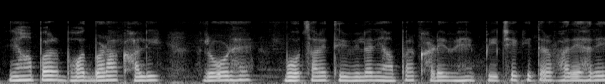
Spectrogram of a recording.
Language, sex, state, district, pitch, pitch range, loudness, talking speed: Hindi, female, Punjab, Kapurthala, 185 Hz, 180-195 Hz, -17 LUFS, 200 wpm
